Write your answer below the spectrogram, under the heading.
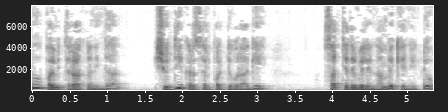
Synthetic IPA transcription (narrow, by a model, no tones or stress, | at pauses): ʋupɐʋit̪ɾaːt̪mɐnind̪ɐ | ʃud̪ʱːikɐɾisɐlpɐʈːuʋɐɾaːɡi | sɐt̪jɐd̪ɐme̞ːle̞nɐmbikeniʈːu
